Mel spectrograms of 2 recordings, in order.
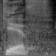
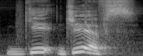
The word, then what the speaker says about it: GIF: GIF. It's pronounced GIF.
